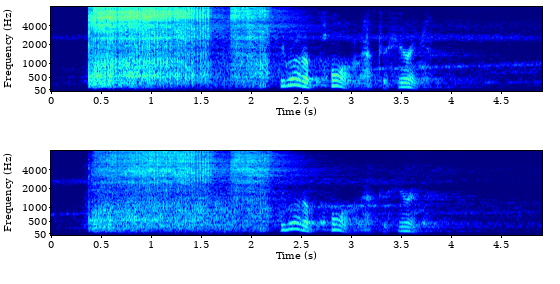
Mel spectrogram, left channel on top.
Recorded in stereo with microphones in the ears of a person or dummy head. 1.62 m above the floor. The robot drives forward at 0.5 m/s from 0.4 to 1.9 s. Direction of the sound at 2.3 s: 75° left (ahead or behind).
